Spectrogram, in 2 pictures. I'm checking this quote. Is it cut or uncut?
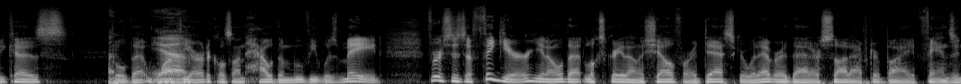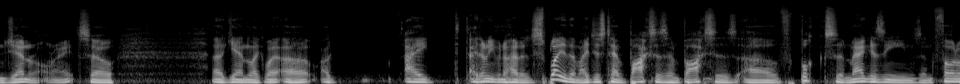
cut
